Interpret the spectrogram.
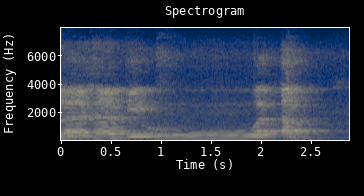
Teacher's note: Harus ditahan, bukan watab, bukan, tapi harus ditahan karena tasdid harus ditahan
